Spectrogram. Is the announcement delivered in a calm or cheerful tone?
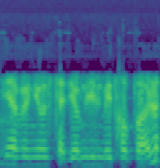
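calm. It is said in a calm, subdued tone. "Mais vous ne faites pas sur ce ton-là"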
